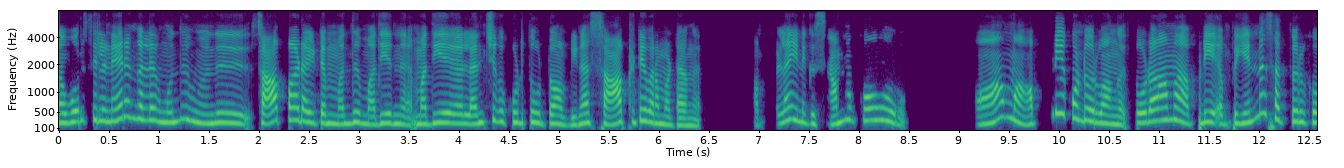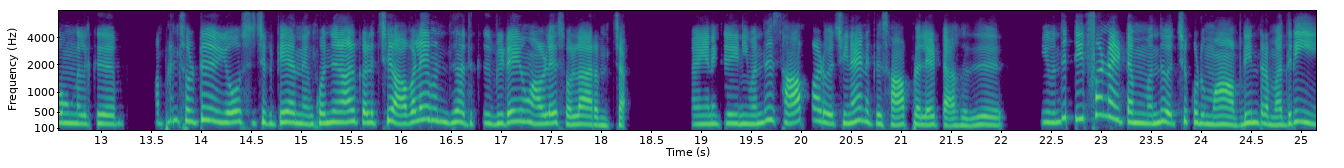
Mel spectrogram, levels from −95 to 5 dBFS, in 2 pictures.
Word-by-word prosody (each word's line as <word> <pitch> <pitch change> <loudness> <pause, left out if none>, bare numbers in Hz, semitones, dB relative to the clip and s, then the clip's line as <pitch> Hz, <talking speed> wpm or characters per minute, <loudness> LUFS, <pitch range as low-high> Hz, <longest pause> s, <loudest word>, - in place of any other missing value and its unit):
ஒரு 270 +2 +2
சில 295 -2 0
நேரங்கள்ல 325 -2 0
இவுங்க 255 -2 +1
வந்து 295 +5 -3
இவுங்க 250 -4 0
வந்து 240 +2 +2 0.4
சாப்பாடு 305 0 +3
ஐட்டம் 225 -1 0
வந்து 220 +4 0
மதிய 225 +4 0
இந்த 210 -2 -1 0.2
மதிய 235 +4 +1 0.3
லன்ச்சுக்கு 255 +5 -1
குடுத்து 245 +1 -1
விட்டோம் 220 -1 0
அப்பிடின்னா, 190 +4 -1 0.2
சாப்பிட்டுட்டே 255 +6 +2
வரமாட்டாங்க. 180 -6 0 0.6
அப்பல்லாம் 255 - -4
எனக்கு 225 -5 -2
செம்ம 240 +10 -1
கோவம் 305 +1 +1 0.7
வரும். - - - 0.3
ஆமா. 360 -6 0
அப்பிடியே 460 - -1
கொண்டு 310 -4 +1
வருவாங்க. 220 -6 +1 0.2
தொடாம 290 +5 +3
அப்பிடியே! 245 +3 0
அப்ப 205 - -5
என்ன 330 - -2
சத்து 310 -4 0
இருக்கும்? 245 -1 +1
அவுங்களுக்கு 225 -1 0 0.5
அப்பிடின்னு 290 +6 -7
சொல்ட்டு 280 +3 +1 0.2
யோசிச்சுக்கிட்டே 250 -2 0
இருந்தேன். 220 -3 -1
கொஞ்ச 240 +2 +3
நாள் 265 +1 +2
கழிச்சு 245 +4 +1
அவளே 260 +8 +2
வந்து 255 -3 -1
அதுக்கு 225 0 -7
விடையும் 255 +2 +1
அவளே 225 +3 +2
சொல்ல 205 +1 +2
ஆரம்பிச்சா. 180 -3 -2 0.8
எனக்கு 215 +1 -2
நீ 215 - +1
வந்து 265 +7 +1
சாப்பாடு 265 +3 +1
வச்சின்னா 230 +3 0
எனக்கு 230 -5 -2
சாப்பிட 200 +2 +1
லேட் 195 0 -1
ஆகுது. 180 +3 -1 0.5
நீ 255 - -8
வந்து 305 +8 0
டிஃபன் 390 +5 0
ஐட்டம் 255 -4 +2
வந்து 240 +4 +2
வச்சு 255 +5 -4
குடுமா! 210 -3 +1
அப்பிடின்ற 230 +4 +1
மாதிரி 220 +8 0
240 Hz, 160 wpm, -23 LUFS, 215-275 Hz, 0.8 s, சாப்பாடு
